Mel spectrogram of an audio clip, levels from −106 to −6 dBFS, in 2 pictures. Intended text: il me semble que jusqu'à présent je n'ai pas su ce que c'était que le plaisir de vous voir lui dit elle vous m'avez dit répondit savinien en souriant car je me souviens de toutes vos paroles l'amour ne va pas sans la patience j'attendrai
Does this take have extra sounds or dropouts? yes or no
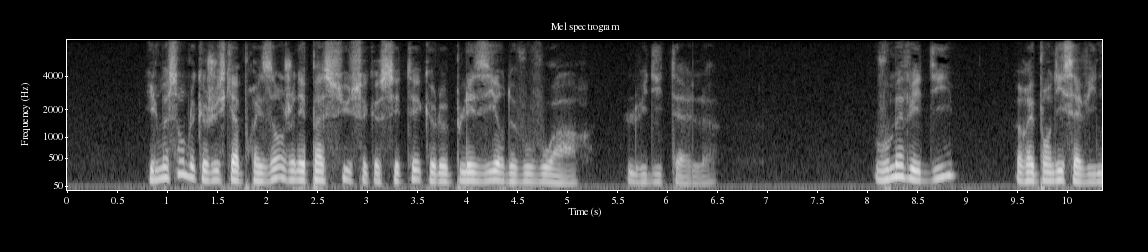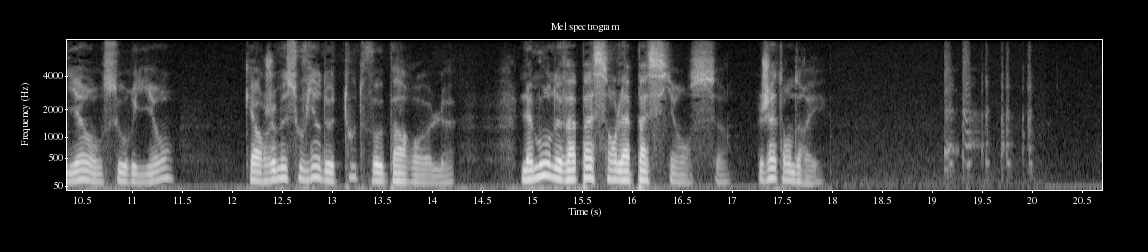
yes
